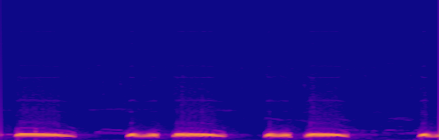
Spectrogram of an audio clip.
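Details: Spotted dove from Ninh Thuận, Vietnam, used in bird luring. Low cooing alternates short buzzy notes with longer smooth falling coos, about one per second, with no background noise.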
